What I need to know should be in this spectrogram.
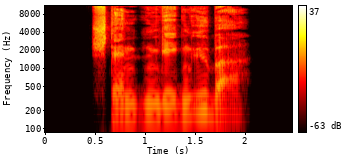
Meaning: first/third-person plural subjunctive II of gegenüberstehen
- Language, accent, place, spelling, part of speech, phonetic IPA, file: German, Germany, Berlin, ständen gegenüber, verb, [ˌʃtɛndn̩ ɡeːɡn̩ˈʔyːbɐ], De-ständen gegenüber.ogg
